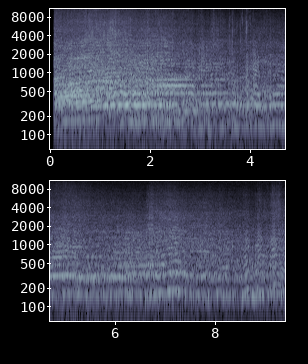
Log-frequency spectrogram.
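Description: Race car engines roar loudly as cars speed around a dirt track.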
